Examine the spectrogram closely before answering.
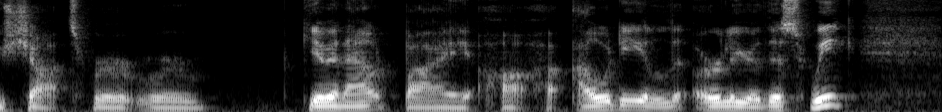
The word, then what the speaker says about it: Audi: Sorry, I've got to pronounce it correctly. I got corrected on one of the last comments. Audi.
